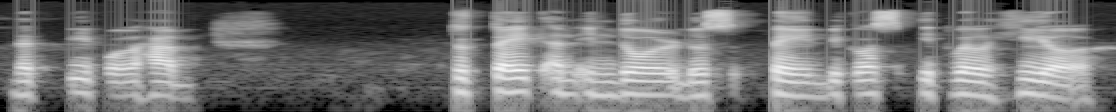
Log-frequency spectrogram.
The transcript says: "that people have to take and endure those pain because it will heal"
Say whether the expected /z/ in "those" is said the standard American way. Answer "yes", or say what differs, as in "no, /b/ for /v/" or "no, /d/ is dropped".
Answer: no, /s/ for /z/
